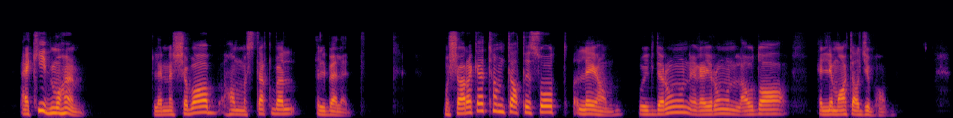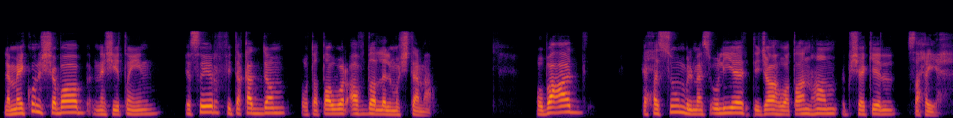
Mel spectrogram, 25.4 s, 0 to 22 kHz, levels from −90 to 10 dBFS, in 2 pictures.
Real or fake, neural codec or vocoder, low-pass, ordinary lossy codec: real; none; 7.2 kHz; none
